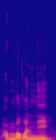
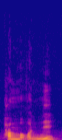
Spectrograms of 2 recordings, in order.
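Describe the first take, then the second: First: The pitch stays flat like a statement. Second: The pitch rises at the end like a question. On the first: Question and statement sound the same. The speaker calls it wrong. "이런 식으로 억양의 차이가 거의 없다" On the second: It is heard as a question. The speaker calls it right. "라고 물어봐야 되는데"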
